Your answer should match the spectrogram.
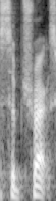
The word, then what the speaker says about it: SBTRKT: Go listen to Subtract's first album. It's spelled S-B-T-R-K-T.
